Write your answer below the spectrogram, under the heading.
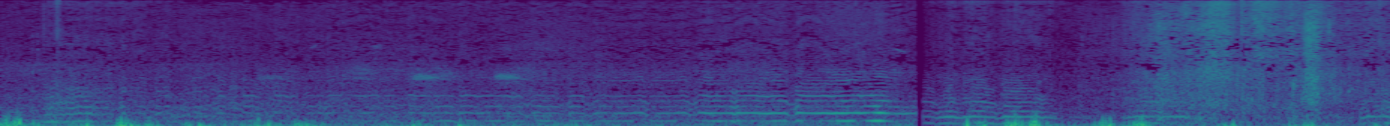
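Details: Bumblebee buzzing as it pollinates: a steady low hum with a strong ladder of harmonics for about seven seconds, a sudden break, then shorter buzz bursts and brief hissy rustling.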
